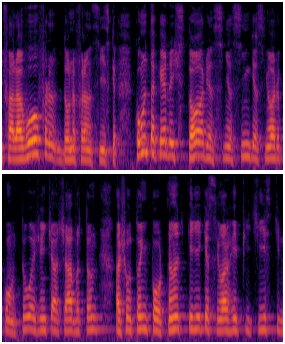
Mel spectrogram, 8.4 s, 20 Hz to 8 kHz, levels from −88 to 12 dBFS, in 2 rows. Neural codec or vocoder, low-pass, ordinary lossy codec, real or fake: none; none; none; real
